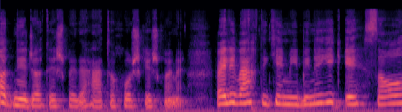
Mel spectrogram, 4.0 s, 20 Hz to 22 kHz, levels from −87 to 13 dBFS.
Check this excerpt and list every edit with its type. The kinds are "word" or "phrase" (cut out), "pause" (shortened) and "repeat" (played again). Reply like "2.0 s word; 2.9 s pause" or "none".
none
